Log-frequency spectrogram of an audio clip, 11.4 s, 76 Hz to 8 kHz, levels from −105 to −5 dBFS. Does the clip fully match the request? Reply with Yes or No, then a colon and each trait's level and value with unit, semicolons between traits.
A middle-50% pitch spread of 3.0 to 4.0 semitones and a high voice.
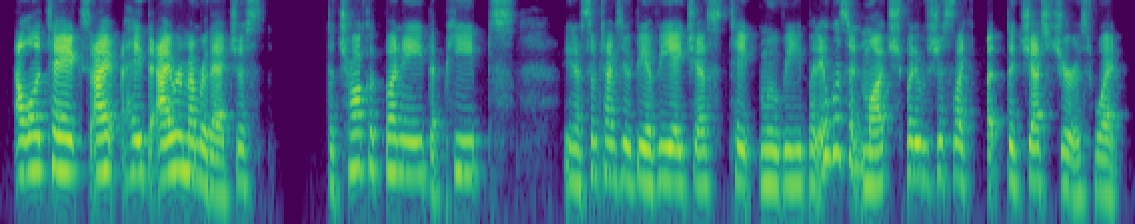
Yes: average, 3.7 semitones; high, 195 Hz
